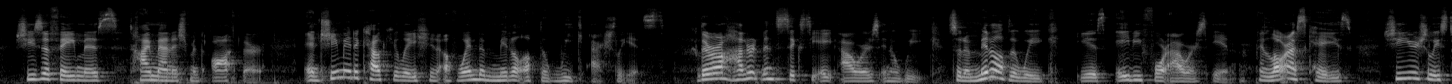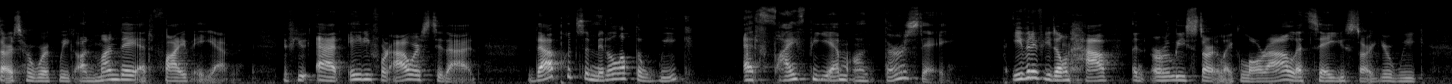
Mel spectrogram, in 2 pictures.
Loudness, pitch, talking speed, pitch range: -27 LUFS, 195 Hz, 180 wpm, 160-230 Hz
